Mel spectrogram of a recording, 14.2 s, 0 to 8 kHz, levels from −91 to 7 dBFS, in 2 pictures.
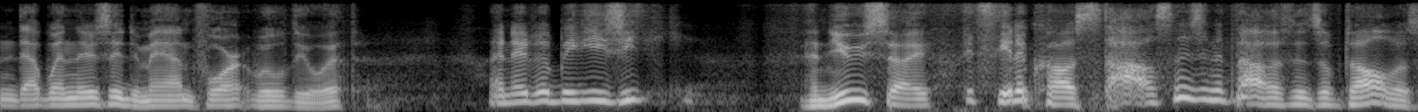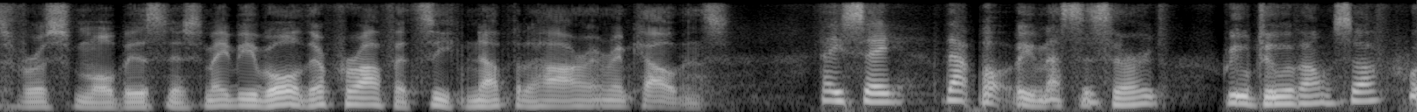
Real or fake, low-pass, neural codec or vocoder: fake; 7.2 kHz; codec, 16 kHz in and 24 kHz out, 0.4 kbps, LongCat-Audio-Codec, four codebook decoder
